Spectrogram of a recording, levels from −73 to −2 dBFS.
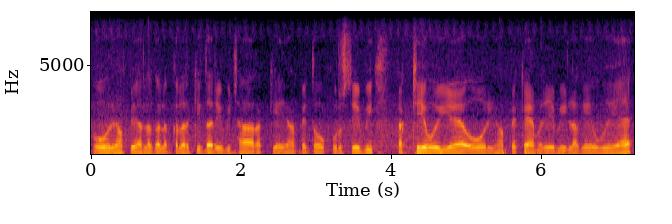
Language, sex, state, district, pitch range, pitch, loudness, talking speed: Hindi, male, Haryana, Rohtak, 135-140 Hz, 140 Hz, -18 LUFS, 225 wpm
